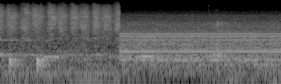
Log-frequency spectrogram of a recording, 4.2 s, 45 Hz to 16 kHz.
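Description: Paint being stripped from a large Leinen 150F metal vise, a steady abrasive rubbing rasp with rhythmic strokes for almost two seconds, then a quieter continuous machine hum.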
